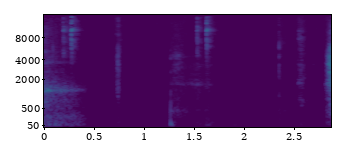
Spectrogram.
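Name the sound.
clicking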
